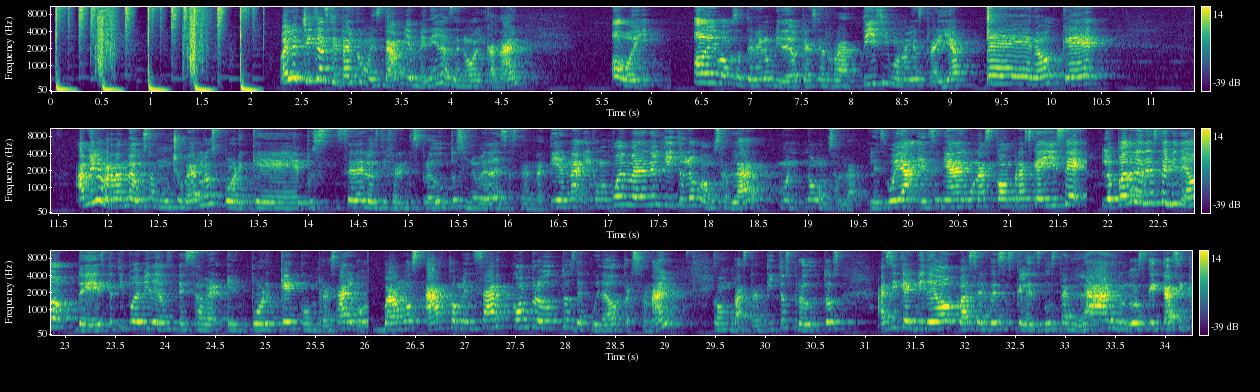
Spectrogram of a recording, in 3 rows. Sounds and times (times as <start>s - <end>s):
Speech: 2.3s - 4.8s, 5.6s - 10.6s, 11.7s - 34.2s.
